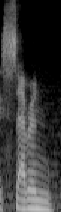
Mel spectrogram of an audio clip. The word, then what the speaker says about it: Saren: for the Saren to, I know how to say it now. It's like Saren, it's like S-E-R-E-N, not the A, Saren. I think it's because in an American accent you'd say it more like Saren.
